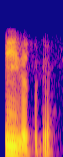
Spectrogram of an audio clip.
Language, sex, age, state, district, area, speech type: Assamese, male, 30-45, Assam, Kamrup Metropolitan, rural, conversation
